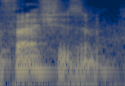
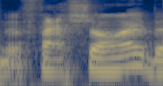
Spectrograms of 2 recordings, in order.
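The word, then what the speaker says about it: fasces: And I was calling them fasci, but apparently that's an incorrect pronunciation. And Matthew was very nice to send me a link to how it was actually pronounced. It's like fasci, I think it's pronounced.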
